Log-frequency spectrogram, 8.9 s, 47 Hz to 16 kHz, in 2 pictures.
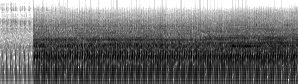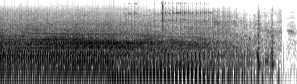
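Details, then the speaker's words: Bad Boy Rambler mower, under a year old, about 23 hours, troubled since a few months after purchase: loud single-cylinder running with uneven lumpy beat and wavering pitch, then dies away; rough running, cause unknown. "And um I don't know if you guys can hear it or not, but it sounds like dog [ __ ]"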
